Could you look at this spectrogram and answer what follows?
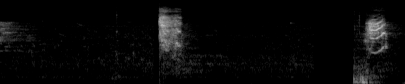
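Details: Caged female double-collared seedeater in Brazil calling to excite males for song contests; two separate brief, high, rasping chirps about two seconds apart, the second preceded by a soft low thump.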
